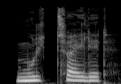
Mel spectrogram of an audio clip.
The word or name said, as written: multtoilet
